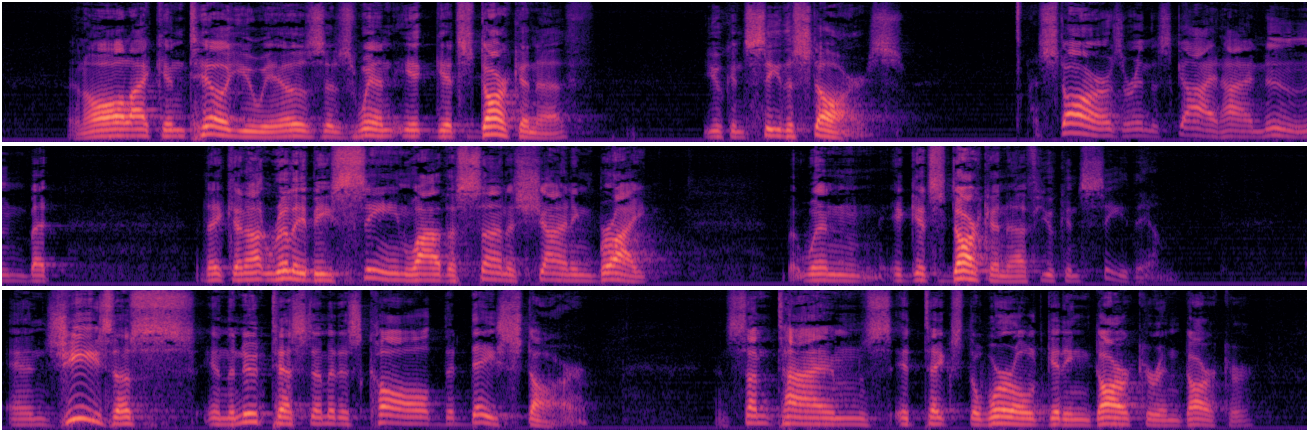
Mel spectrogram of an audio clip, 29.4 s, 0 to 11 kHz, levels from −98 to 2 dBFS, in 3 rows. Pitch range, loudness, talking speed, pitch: 120-155 Hz, -31 LUFS, 140 wpm, 140 Hz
